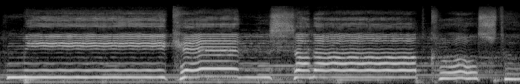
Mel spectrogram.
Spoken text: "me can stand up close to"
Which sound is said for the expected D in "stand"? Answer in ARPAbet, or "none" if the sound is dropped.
none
